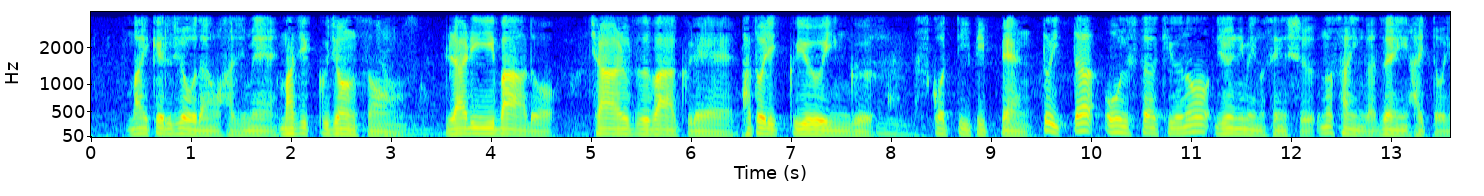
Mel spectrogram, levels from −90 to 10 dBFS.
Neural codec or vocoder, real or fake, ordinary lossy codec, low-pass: none; real; none; 3.6 kHz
